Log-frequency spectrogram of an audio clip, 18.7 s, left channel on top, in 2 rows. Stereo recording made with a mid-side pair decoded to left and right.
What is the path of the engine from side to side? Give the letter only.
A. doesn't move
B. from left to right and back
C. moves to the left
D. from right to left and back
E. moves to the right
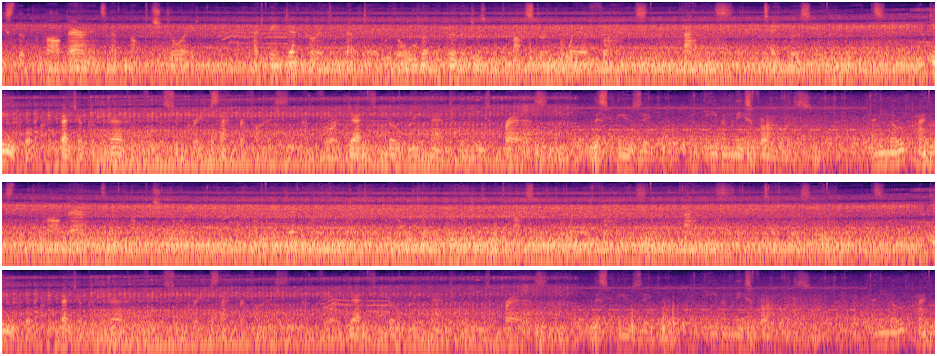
C.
